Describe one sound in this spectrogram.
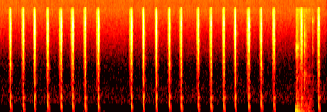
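Light footsteps tap quickly and evenly on stone.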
